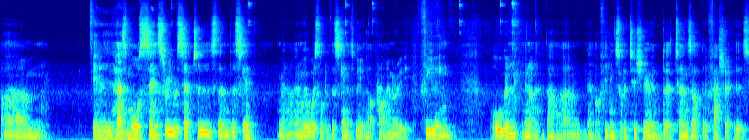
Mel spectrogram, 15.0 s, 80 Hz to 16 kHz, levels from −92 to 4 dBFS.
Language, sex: English, male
